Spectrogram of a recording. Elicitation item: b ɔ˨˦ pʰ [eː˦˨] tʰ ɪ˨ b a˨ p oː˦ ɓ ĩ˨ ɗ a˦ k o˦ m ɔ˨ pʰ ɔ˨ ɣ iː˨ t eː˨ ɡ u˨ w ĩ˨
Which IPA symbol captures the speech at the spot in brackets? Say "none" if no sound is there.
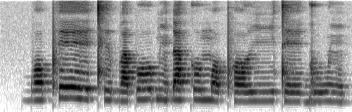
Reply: eː˦˨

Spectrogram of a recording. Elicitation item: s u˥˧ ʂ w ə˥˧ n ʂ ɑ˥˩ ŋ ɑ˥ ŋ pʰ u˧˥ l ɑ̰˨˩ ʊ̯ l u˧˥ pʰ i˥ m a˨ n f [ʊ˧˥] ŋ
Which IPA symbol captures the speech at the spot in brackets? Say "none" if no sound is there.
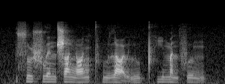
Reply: ʊ˥˩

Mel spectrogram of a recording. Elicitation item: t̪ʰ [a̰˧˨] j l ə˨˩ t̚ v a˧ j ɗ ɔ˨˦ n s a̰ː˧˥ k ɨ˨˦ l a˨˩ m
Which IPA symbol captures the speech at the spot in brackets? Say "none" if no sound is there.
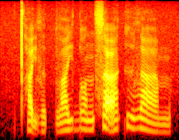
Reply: a̰˧˨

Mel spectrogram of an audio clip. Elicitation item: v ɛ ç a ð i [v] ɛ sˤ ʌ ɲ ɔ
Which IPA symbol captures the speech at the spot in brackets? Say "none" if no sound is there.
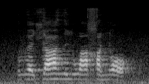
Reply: w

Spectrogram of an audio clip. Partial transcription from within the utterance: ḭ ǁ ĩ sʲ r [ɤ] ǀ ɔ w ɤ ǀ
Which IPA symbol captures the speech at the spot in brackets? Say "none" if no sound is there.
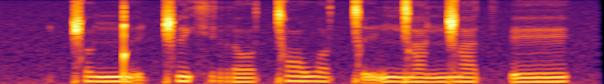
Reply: ɤ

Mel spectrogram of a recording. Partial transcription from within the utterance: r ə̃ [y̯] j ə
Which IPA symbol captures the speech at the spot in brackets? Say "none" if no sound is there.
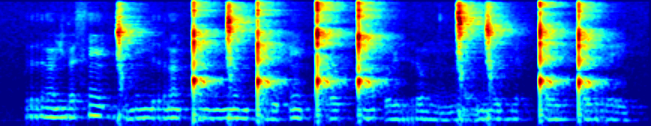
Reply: i̯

